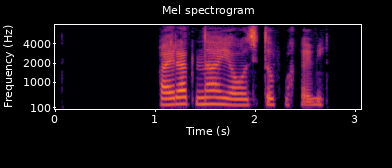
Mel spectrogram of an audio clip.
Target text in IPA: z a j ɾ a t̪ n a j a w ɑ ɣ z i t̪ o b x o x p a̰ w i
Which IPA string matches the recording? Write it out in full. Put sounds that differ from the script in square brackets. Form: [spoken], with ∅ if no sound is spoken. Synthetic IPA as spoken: [ɣ] a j ɾ a t̪ n a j a w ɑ [∅] z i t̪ o b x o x [k] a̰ w i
